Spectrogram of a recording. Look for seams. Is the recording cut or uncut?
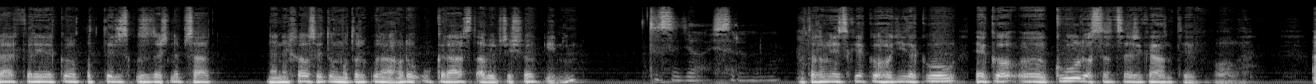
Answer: cut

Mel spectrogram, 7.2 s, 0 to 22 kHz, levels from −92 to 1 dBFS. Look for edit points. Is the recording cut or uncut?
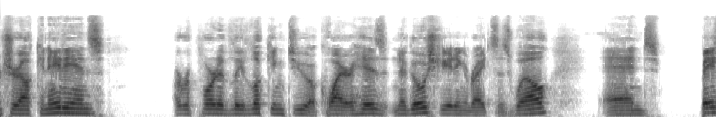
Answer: uncut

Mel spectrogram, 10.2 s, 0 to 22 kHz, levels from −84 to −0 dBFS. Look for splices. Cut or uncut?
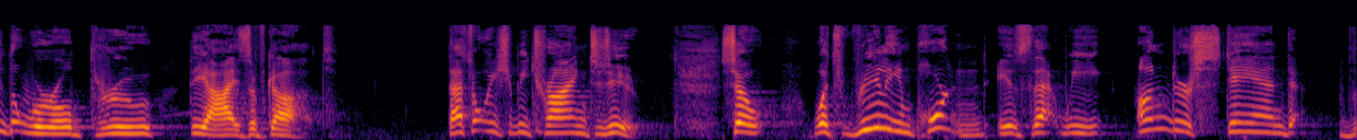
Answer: uncut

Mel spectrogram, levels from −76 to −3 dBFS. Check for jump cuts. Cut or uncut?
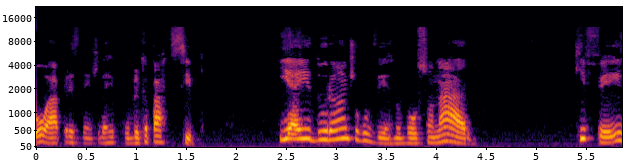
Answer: uncut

